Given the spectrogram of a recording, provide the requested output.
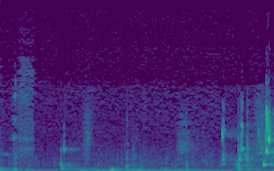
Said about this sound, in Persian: وای خدا، هر جا رو نگاه میکنی داره چکه میکنه.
